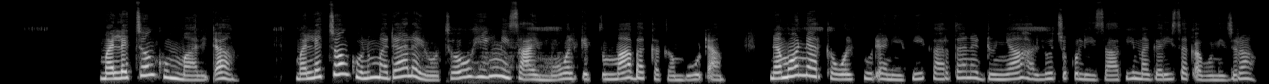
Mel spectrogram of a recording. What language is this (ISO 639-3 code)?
orm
